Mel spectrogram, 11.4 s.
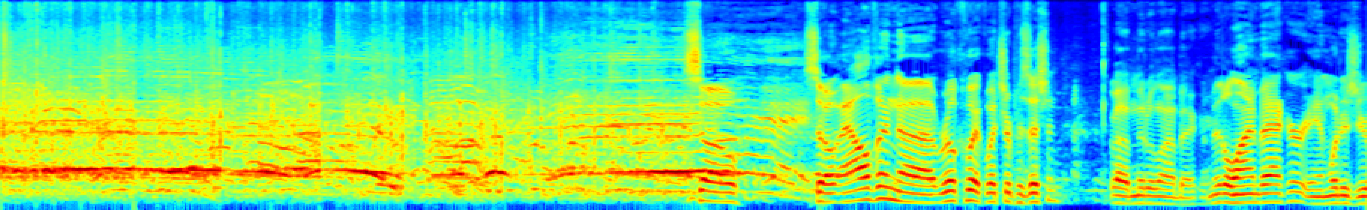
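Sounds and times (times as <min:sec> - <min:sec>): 
crowd applause: 0:00.0 - 0:06.7
speech: 0:05.8 - 0:11.3.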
